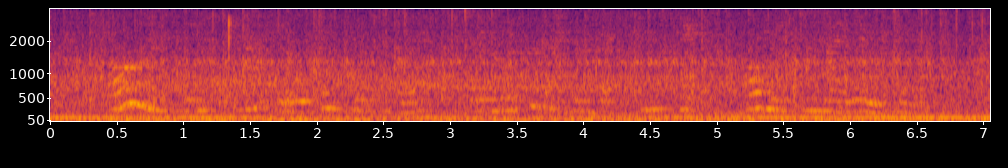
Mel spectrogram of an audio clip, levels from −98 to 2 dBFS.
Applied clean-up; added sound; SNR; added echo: none; Rain; -4 dB; reverberation time 0.4 s.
